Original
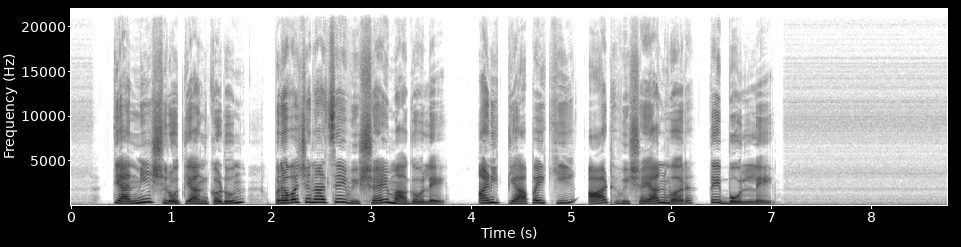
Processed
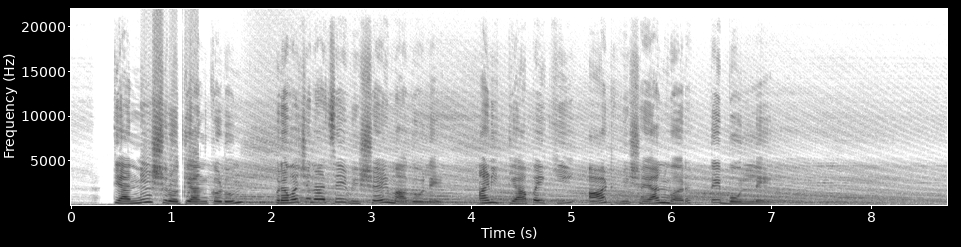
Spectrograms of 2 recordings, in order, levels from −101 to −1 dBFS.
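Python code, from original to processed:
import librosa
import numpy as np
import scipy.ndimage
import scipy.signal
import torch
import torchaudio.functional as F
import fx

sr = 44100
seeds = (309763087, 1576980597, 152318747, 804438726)

y = fx.power_curve(x, sr, exponent=0.7, at=(0.69, 1.27))
y = fx.echo_diffused(y, sr, ms=1183, feedback_pct=45, wet_db=-15.0)
y = fx.comb_cascade(y, sr, direction='falling', hz=0.52)
y = F.gain(torch.from_numpy(y), -5.0).numpy()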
